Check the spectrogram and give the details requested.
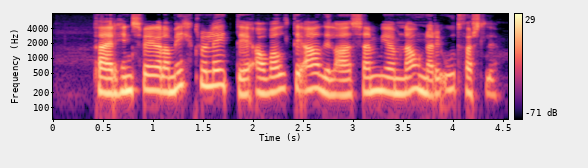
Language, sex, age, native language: Icelandic, female, 20-29, Icelandic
